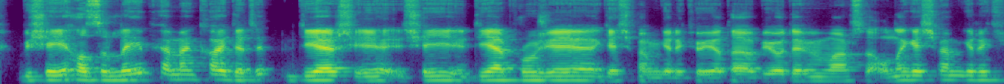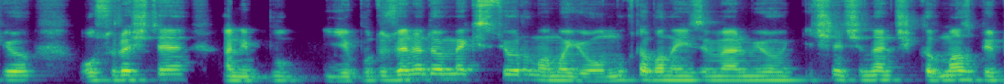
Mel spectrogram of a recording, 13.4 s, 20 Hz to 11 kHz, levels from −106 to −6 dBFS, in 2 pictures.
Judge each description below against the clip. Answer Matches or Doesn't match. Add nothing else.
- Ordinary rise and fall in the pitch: Doesn't match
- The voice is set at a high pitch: Doesn't match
